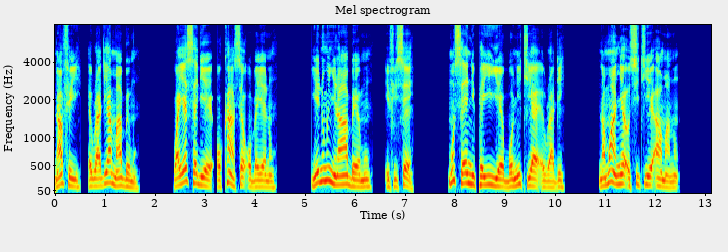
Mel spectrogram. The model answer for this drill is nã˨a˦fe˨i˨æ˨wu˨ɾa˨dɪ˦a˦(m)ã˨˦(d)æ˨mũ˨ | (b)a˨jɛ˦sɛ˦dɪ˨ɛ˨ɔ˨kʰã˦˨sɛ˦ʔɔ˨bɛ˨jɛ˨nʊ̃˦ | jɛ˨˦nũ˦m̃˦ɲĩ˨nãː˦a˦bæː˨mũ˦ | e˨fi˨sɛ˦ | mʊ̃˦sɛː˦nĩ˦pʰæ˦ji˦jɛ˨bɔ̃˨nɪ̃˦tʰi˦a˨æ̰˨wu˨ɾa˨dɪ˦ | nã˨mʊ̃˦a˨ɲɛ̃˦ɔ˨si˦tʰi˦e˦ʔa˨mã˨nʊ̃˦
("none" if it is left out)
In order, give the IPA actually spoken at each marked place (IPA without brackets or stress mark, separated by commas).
m, b, w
